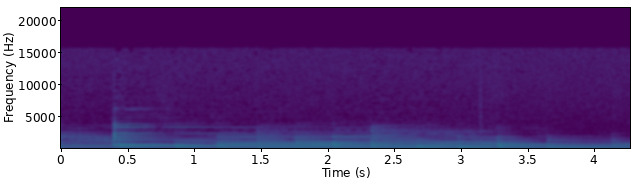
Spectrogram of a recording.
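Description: Background piano music: a slow run of notes and chords, with a new chord struck about half a second in.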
